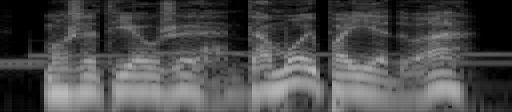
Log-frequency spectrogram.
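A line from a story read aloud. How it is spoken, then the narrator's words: Displeased grumble. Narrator (Russian): недовольно пробурчал он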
